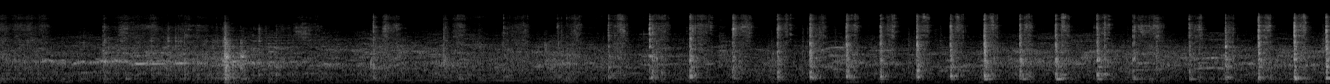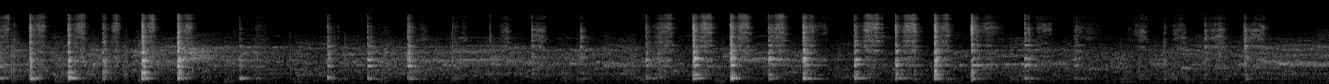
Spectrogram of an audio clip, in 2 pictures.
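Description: A wire whisk working thick matcha custard cream in a stainless steel saucepan, its wires scraping and clicking against the pan about four or five times a second. There is a long run of strokes from about six seconds in and a shorter run later, with softer scraping between them.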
